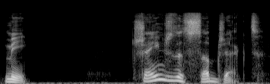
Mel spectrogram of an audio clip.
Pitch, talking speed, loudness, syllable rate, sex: 135 Hz, 90 wpm, -18 LUFS, 3.8 syllables/s, male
